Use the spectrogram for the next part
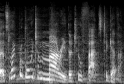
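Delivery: a lightly put-on British accent, chatty baking host; mock British cook, cheerful and hammed-up; British accent, light and jokey. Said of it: "why am I still talking like this".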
